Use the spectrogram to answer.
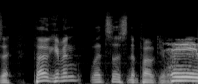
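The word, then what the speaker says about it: Pokémon: and what happened with tail hook next calls pokeyman pokeyman oh I'd like to pronounce it pokiman let's listen to poker hey Mike Oscar rod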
